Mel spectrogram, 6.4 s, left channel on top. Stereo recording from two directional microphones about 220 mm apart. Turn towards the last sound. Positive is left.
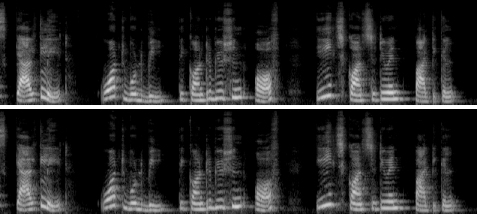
turn(degrees=30)  # may be behind; listen again after turning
